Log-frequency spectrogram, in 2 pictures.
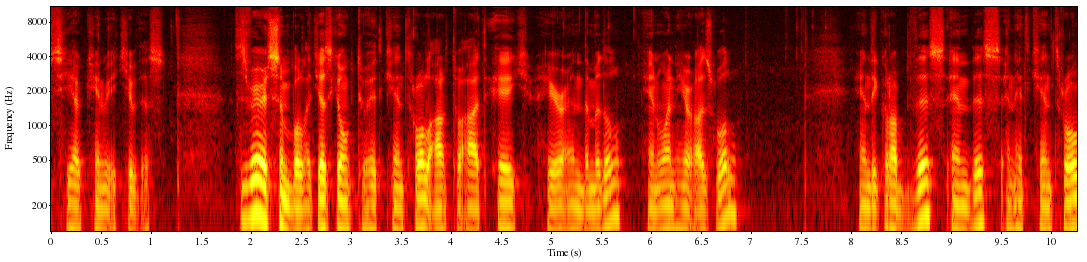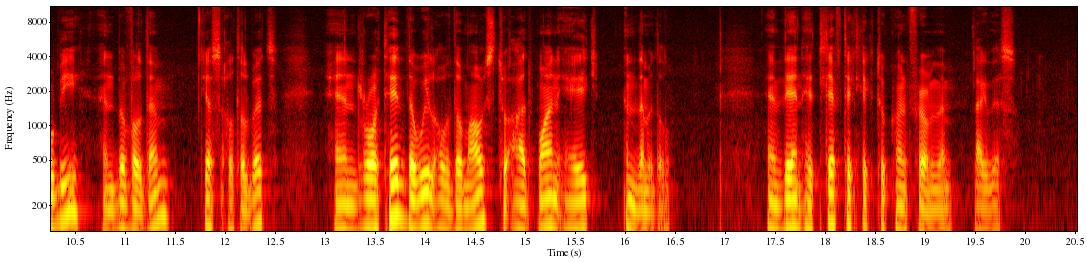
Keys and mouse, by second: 0.5 middle click, 3.6 ctrl+r, 6.4 ctrl+r, 8.8 alt+shift+click, 10.2 ctrl+b, 19.4-20.5 middle drag.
